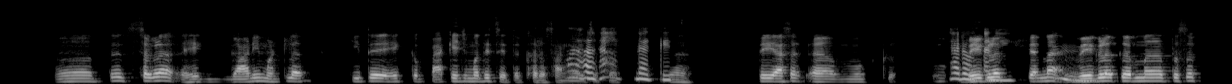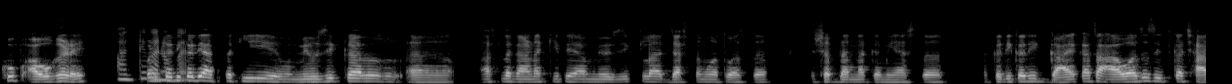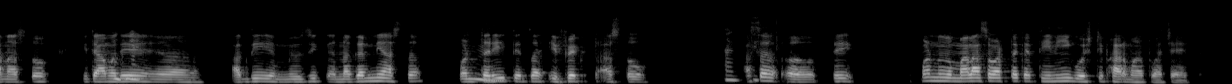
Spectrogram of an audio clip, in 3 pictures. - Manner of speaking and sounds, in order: in English: "पॅकेजमध्येच"; laughing while speaking: "हां, हां"; unintelligible speech; in English: "म्युझिकल"; in English: "म्युझिकला"; in English: "म्युझिक"; tapping
- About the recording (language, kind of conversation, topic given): Marathi, podcast, कधी एखादं गाणं ऐकून तुम्हाला पुन्हा त्या काळात गेल्यासारखं वाटतं का?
